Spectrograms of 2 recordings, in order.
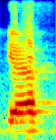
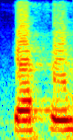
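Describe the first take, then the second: First: The word is said as one syllable. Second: The word is said as two syllables. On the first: It follows the usual spelling rules. The speaker calls it wrong. "अगर हम English के हिसाब से देखें तो ये कैफ बनता है" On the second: It keeps the pronunciation of its source language. The speaker calls it right. "लेकिन ये कैफे हम पढ़ते हैं"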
